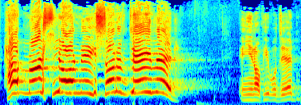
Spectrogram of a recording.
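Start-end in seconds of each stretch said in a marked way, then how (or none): 0.1-2.4 full-voiced cry for mercy, high and loud; desperate high shout; yelling out. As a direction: yell over a crowd to be heard. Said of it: "so I started yelling".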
